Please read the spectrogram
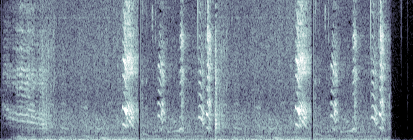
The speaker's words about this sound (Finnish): Ja ohjelman lopussa esittäytyy naakka. Riitta Vauraksen lintusarjassa siis tänään vuorossa naakka.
